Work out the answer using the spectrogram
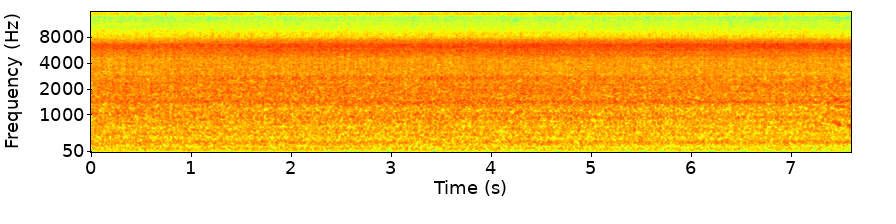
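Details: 2009 Chevrolet Prisma 1.4 with 150,000 km, brought in for a very loud engine noise, idling after repair: smooth, steady hum with no whine, rattle or knock; engine sounds healthy with no abnormal noise.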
